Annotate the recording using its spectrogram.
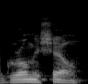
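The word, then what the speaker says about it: Gros Michel: a banana called the grow michelle and that's spelled g-r-o-s m-i-c-h-e-l but s in grow silent silent i don't know why yes and uh aka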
